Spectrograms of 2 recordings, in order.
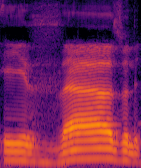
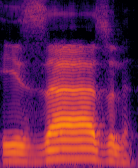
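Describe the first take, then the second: First: The consonant is a voiced 'th' sound, tongue out. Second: The consonant is a buzzing 'z' sound, tongue in. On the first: The speaker calls it right. "Au lieu de dire" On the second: The speaker calls it wrong. "tu ne mets pas la langue ... ça devient autre chose"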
